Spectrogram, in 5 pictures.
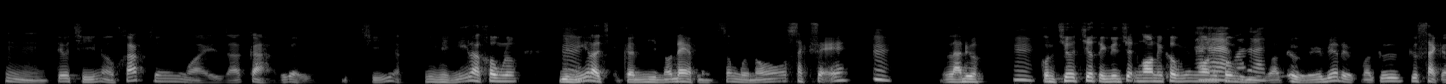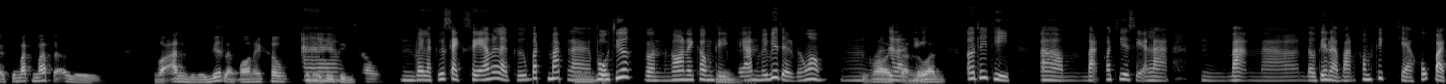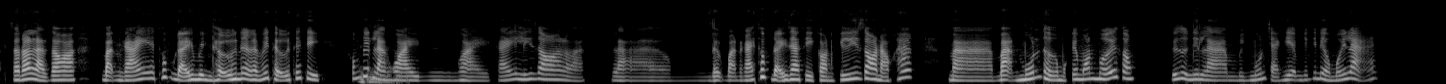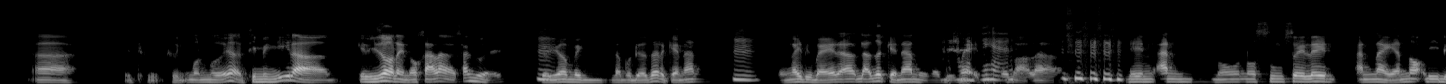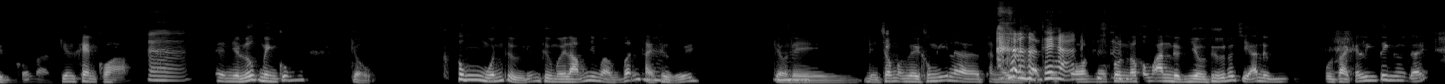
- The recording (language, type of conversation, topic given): Vietnamese, podcast, Bạn có thể kể về lần bạn thử một món ăn lạ và mê luôn không?
- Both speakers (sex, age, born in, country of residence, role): female, 20-24, Vietnam, Vietnam, host; male, 20-24, Vietnam, Vietnam, guest
- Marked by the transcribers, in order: tapping; other background noise; laughing while speaking: "Ừm"; laughing while speaking: "À"; laugh; unintelligible speech; laugh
